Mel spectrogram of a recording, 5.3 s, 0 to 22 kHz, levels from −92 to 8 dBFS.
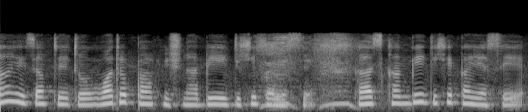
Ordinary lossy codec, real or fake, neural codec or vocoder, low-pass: none; fake; codec, 44.1 kHz, 3.4 kbps, Pupu-Codec; 7.2 kHz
